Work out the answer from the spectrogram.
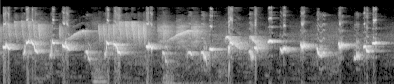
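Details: Sooty-headed bulbul youngster, recorded as varied tutor song for songbirds: scratchy, sweeping whistles at first, settling into a regular chain of bouncy, downslurred liquid notes.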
